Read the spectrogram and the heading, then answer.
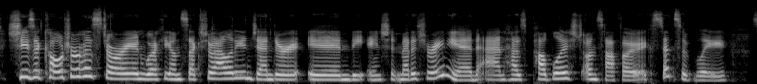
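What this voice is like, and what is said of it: Australian accent. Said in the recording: “I am Australian. ... The trick is in the accent.”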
